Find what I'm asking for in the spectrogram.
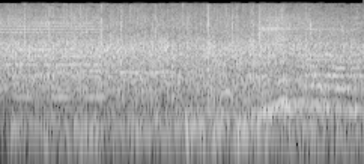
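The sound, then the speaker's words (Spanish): Stadium crowd applause as Cádiz player Valle is substituted off during a football match: a loud, steady wash of clapping and crowd noise that holds level throughout. “Y este es el aplauso en Valle. Nos gusta.”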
